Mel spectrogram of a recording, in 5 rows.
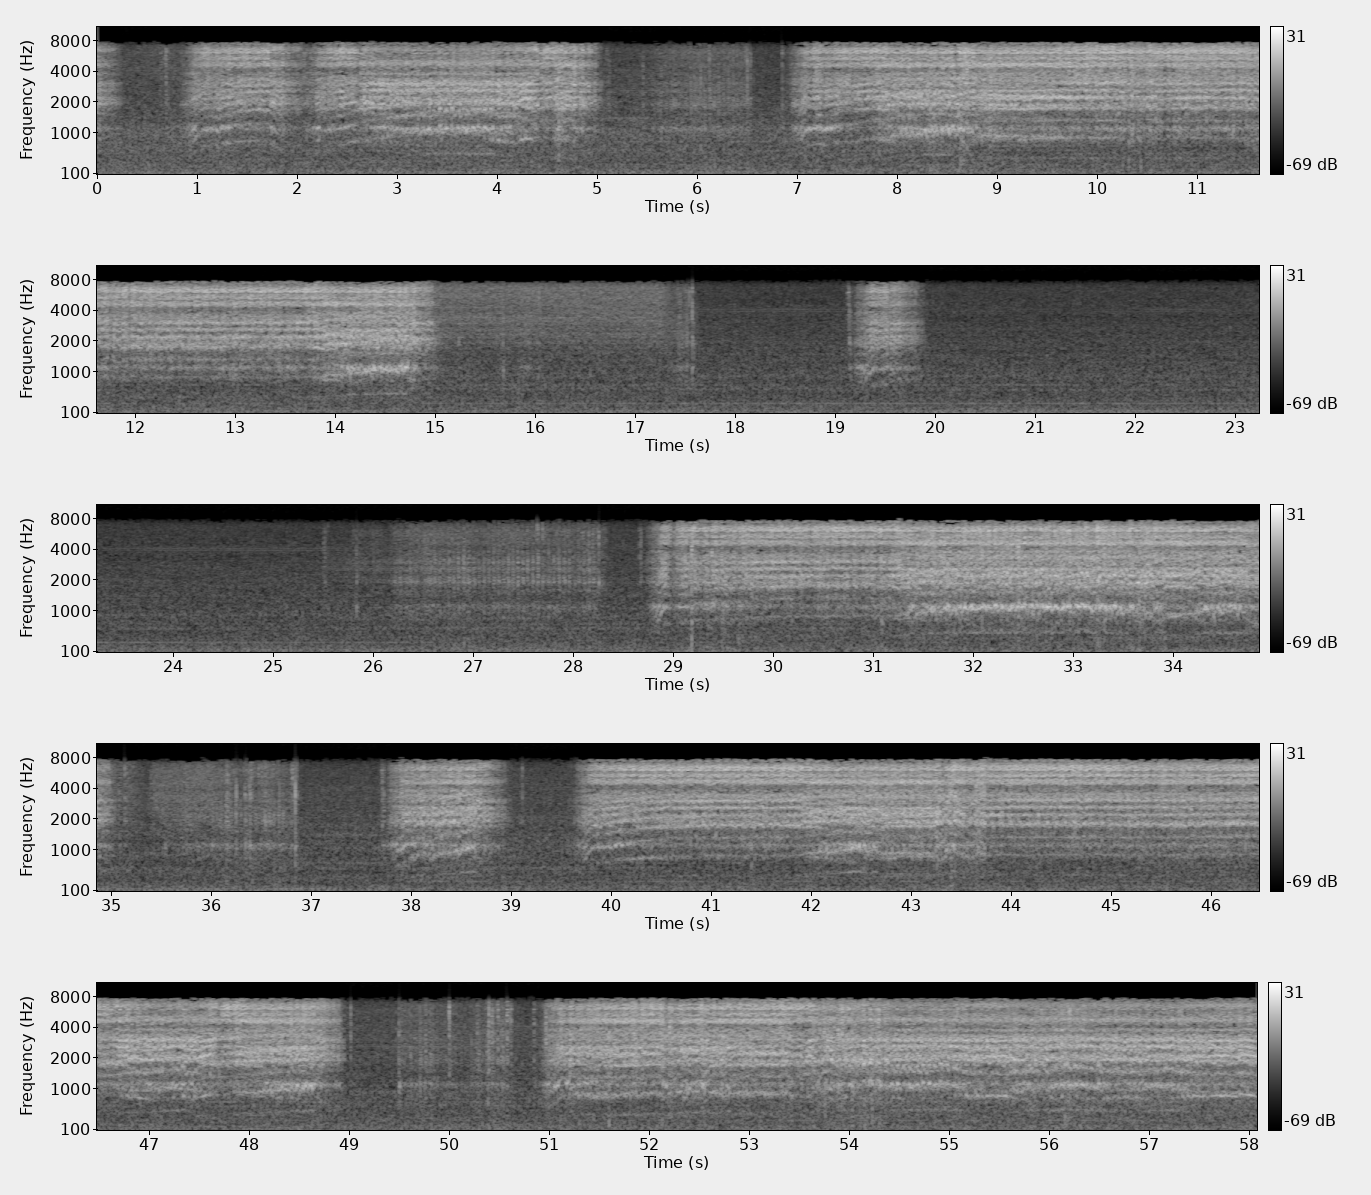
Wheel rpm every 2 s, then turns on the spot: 50, 100, 60, 60, 110, 120, 110, 50, 10, 20, 0, 0, 0, 20, 60, 110, 110, 50, 20, 40, 110, 110, 120, 110, 50, 60, 110, 110, 110.
4-6 14-16 26-28 34-36 48-50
